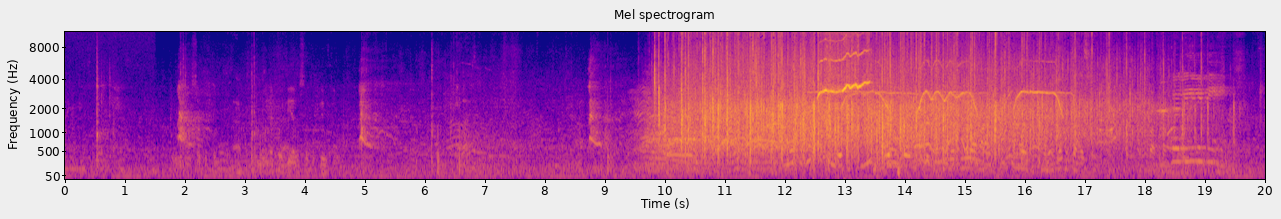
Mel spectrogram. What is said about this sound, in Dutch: De enige partij die Venus Williams ooit in Nederland speelde tegen …. En hier, dit is tegen het eind van de partij waar ze nog een paar prachtige punten maakt. In ieder geval volgens het publiek.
